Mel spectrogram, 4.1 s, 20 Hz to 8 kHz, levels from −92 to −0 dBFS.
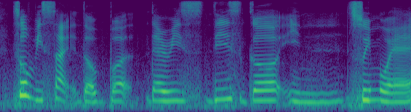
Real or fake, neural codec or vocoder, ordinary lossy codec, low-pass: real; none; none; none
